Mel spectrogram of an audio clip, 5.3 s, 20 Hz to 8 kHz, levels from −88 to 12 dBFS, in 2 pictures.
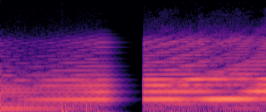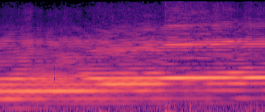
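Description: At 1.00 s the music breaks off, and for the next 0.4 s or so you get a buzzy smear of the last sound fading away, then about 40 ms of silence before the music picks up at 1.44 s, further along. That's likely a long network dropout, with the receiver papering over roughly 420 ms of lost audio. Throughout, there's nothing above 8 kHz, which fits a G.722 call path at 64 kbps.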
